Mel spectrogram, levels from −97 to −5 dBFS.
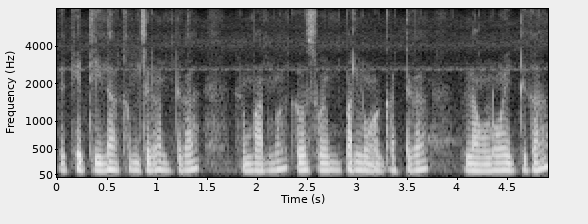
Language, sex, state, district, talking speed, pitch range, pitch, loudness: Wancho, male, Arunachal Pradesh, Longding, 170 wpm, 125-135 Hz, 130 Hz, -17 LUFS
